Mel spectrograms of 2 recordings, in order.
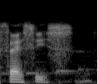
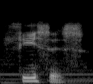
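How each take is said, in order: First: The first vowel is not a hard e. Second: The first vowel is a hard e. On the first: The speaker calls it wrong. "No, it's wrong" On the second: The speaker calls it right. "It's a hard e sound, so it's thesis"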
